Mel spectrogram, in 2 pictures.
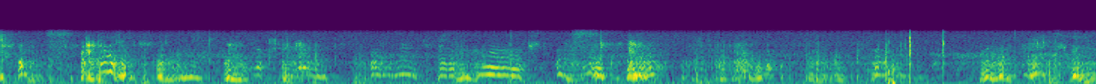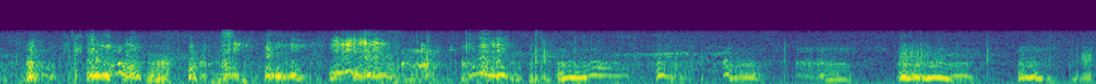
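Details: Play-fighting Chihuahua puppies on a bed trade a busy stream of small growls, yips and squeaks, nearly continuous, mixed with rustling bedding and scuffling.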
